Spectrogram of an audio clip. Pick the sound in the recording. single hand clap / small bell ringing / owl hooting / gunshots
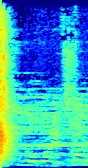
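single hand clap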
